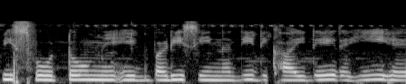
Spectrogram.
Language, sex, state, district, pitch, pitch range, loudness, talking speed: Hindi, female, Uttar Pradesh, Lucknow, 205 Hz, 200-215 Hz, -14 LUFS, 160 wpm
